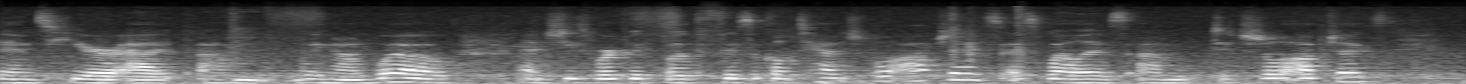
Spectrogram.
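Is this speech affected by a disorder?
No.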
